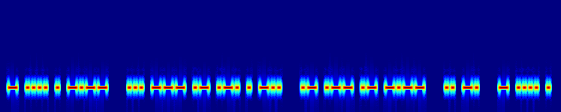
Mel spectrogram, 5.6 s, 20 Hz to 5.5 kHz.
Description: Morse code, heard as a keyed tone, about 40 wpm, 600 Hz. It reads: THEY SOARED AWAY IN THE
